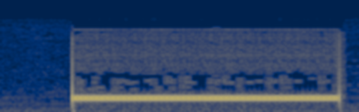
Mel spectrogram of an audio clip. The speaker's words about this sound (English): This is really awful. Think of it. Somewhere inside the Washington Monument, a phone is ringing right now. And there's nobody there to answer it.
